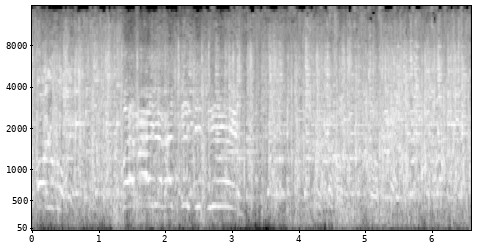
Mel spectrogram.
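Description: A crowd of men shouts and cheers close by, outdoors.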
